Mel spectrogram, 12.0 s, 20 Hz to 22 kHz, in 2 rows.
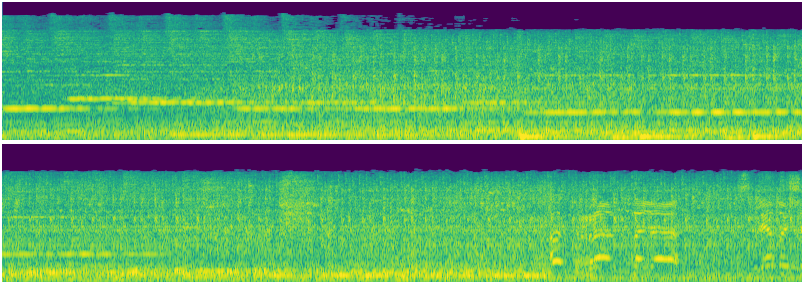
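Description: A film-score melody for the first few seconds, over the steady running of an Ikarus-260 city bus's diesel engine. Voices come in near the end.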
